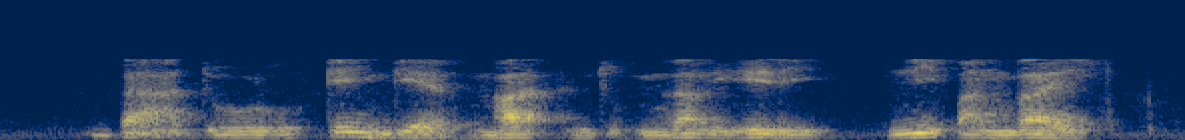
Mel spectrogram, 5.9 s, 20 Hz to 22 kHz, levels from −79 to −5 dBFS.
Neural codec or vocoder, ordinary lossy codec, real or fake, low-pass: codec, 24 kHz, 0.9 kbps, WavTokenizer, medium speech release version 1; AAC, 16 kbps; fake; 7.2 kHz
